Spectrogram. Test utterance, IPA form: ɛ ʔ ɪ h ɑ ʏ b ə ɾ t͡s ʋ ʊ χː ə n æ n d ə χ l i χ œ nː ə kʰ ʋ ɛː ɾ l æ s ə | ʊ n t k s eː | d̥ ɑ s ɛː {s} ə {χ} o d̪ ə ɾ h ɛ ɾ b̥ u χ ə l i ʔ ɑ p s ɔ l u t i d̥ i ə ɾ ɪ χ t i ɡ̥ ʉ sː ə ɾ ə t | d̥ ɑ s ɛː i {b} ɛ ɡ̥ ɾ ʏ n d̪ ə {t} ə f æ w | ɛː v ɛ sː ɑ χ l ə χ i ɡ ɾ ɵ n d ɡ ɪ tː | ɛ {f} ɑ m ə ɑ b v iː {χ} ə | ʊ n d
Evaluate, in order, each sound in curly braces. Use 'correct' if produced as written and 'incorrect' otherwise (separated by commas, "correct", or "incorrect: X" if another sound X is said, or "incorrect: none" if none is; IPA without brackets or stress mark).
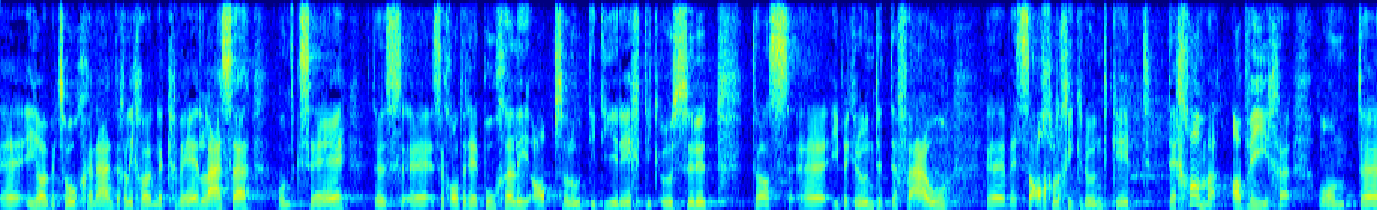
correct, correct, correct, correct, incorrect: χ, correct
